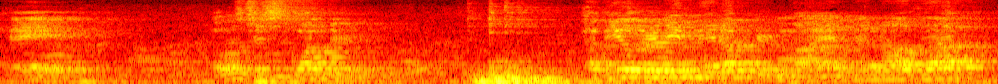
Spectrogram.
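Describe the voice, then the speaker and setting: A man's voice: high voice, expressive, moderate pace. A teenage boy acting a frustrated, pushy older brother on a school stage, needling and resentful. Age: teens. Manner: needling, drawls when annoyed. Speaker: student actor. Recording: echoey hall, far from the mic, noisy.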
